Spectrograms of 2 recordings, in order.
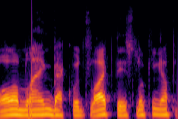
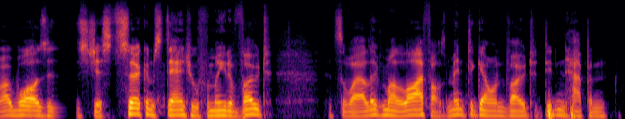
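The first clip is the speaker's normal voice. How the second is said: normal talking voice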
